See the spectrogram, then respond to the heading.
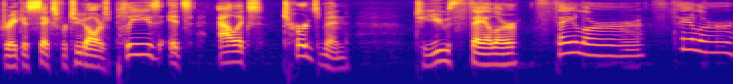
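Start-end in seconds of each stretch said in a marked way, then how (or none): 1.1-7.3 put-on flamboyant voice, high, slow, drawn out. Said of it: "People hate it when I do this voice".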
